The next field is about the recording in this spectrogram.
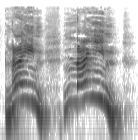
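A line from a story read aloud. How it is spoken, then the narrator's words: Desperate scream. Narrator (German): Mats schrie sich fast die Seele aus dem Leib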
